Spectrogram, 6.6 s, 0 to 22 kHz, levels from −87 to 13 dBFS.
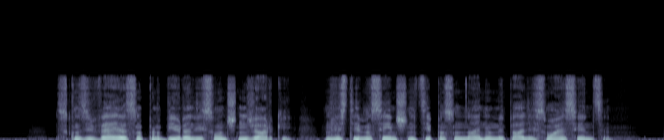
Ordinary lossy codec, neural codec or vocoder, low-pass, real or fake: none; autoencoder, 22.05 kHz, a latent of 192 numbers a frame, VITS, trained on many speakers; 9.9 kHz; fake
